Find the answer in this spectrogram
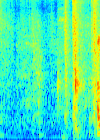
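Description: A kitchen knife cutting through a savoy cabbage on a wooden cutting board. It is quiet at first, then there are a couple of sharper crunches as the blade goes through the leaves, about a second and a half in.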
